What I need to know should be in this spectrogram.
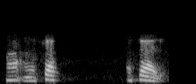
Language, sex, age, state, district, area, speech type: Tamil, female, 60+, Tamil Nadu, Ariyalur, rural, conversation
